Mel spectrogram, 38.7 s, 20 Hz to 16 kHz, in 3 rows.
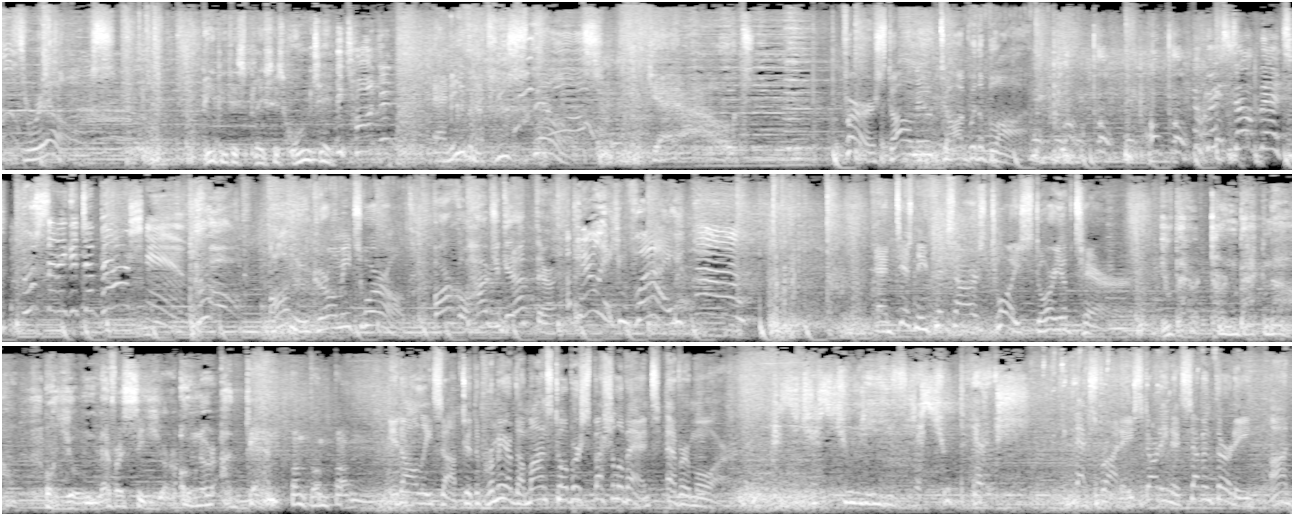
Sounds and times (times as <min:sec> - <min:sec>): Music: 0:00.0 - 0:38.7
Speech: 0:08.4 - 0:11.1, 0:11.7 - 0:20.3, 0:21.6 - 0:38.7.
